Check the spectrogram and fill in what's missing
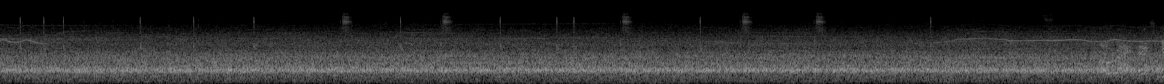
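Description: Steady stadium crowd roar from a college football game in EA Sports College Football 25, a constant loud wash that fills the whole clip, with faint commentary-like voices beneath it.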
